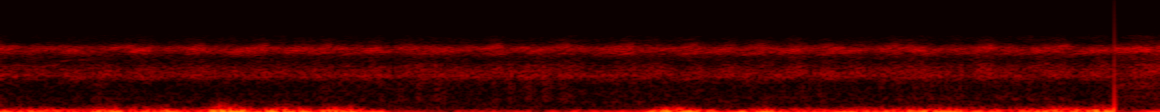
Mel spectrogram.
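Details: Summer-night frog chorus with deep, grating croaks in bursts near the start and again midway, set against a continuous high droning background; a brief sharp click near the end.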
